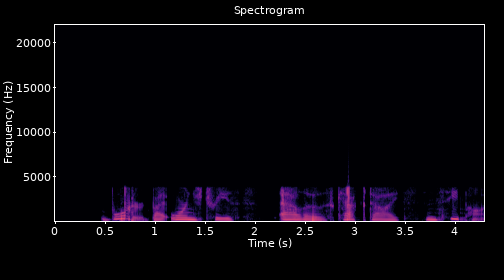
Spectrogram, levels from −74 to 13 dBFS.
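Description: A speech recording carried over 32 kbit/s G.726 ADPCM, whose light band-limiting is audible, shows bit errors on an ADPCM link in two bursts: 0.65 to 0.82 s, just before "by orange trees", and a longer one from 2.57 to 2.95 s. Each flipped bit throws off the decoder's step size and predictor, so a pop trails into rough, uneven level wobbles. The first burst has the higher error rate, near one percent against roughly half that later. Unlike packet loss, nothing drops out or gets smoothed over.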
